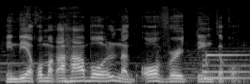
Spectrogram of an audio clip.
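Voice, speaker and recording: A man narrates a dramatic love story in the first person, radio storyteller style. His voice is mid-pitched, and music plays strongly behind him. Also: a little fast. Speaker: host and storyteller. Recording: music bed under the voice. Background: background music.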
